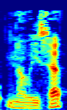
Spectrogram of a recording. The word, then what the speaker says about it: Novi Sad: Novi Sad. – Novi Sad, Novi Sad una, es una ciudad resurgida de sus cenizas tras los bombardeos de la OTAN en la guerra de Kosovo.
